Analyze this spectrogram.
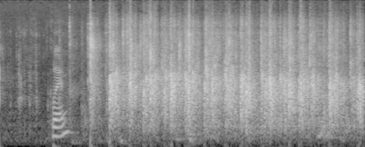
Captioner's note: applause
